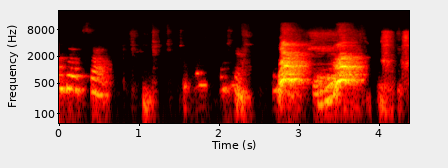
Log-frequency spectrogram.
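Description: A dog barks in a scattered series of short yaps, building to two louder, longer barks near the end, with brief quiet gaps between them.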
